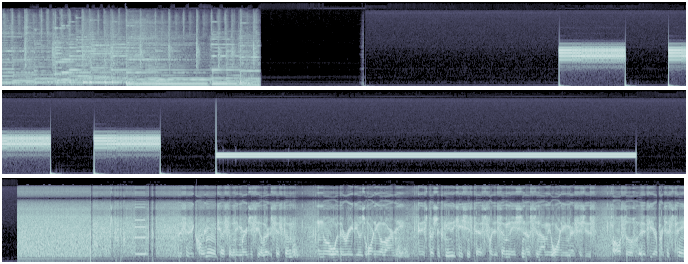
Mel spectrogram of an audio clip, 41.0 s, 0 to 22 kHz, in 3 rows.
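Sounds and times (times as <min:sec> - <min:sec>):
hissy relayed audio feed: 0:26.6 - 0:41.0.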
